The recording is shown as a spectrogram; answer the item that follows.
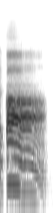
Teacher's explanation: Then you have an alif. That alif indicates that that qa needs to be longer. Instead of qa, it needs to be qa. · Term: alif mad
